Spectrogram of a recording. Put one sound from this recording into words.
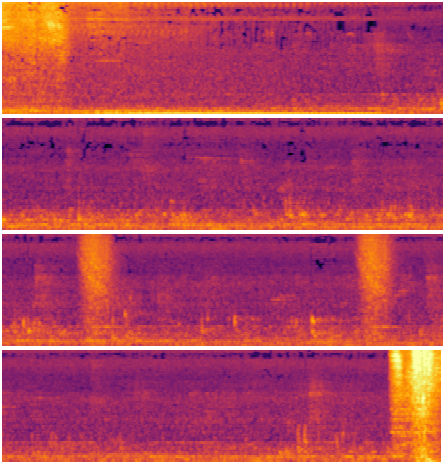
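A deep underwater hum rumbles steadily.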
